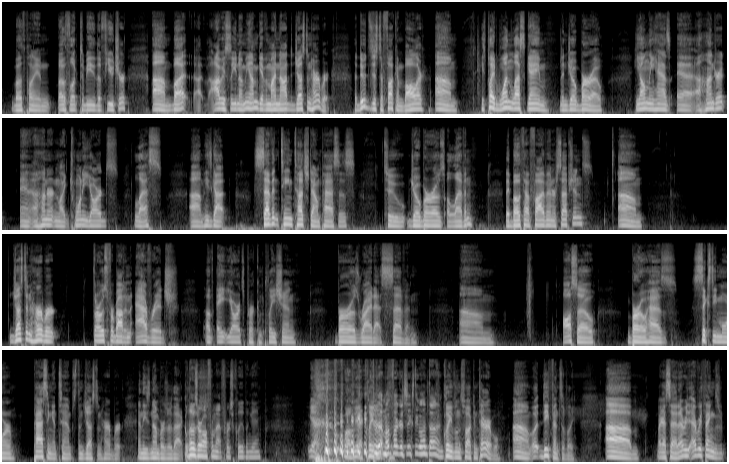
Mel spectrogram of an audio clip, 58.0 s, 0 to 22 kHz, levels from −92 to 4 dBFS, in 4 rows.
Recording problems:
none

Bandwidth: 15.5 kHz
